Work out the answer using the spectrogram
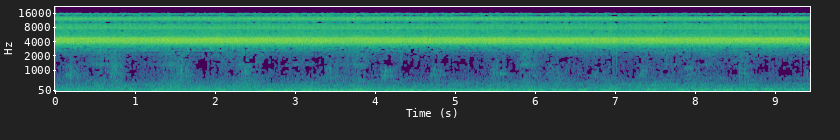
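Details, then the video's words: Loud chorus of cicadas (kuliglig) in a rural northern Philippine province, typically before sunset, producing an intense constant shrill whine that holds steady throughout, with soft background rustle. "TUNOG NG KULIGLIG SA PROBINSIYA | PHILIPPINES CICADAS NOISE"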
